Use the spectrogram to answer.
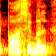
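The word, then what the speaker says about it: possible: है बी एल ई अगर आपको कहीं पर बी एल इ लिखा मिले तो उसे पढ़ना होता है बल क्या पढ़ना है बल और एस दो बार है उच्चारण एक बार करना है तो मीनिंग बन गई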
